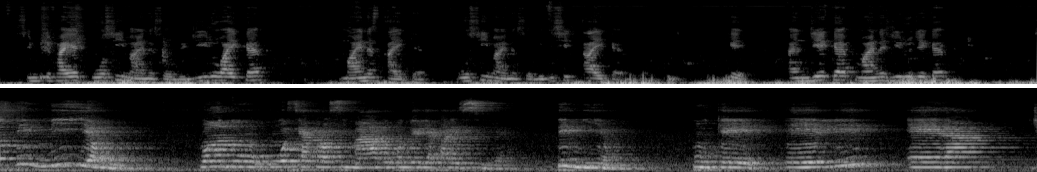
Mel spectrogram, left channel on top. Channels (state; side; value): different; both; correlation 0.00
